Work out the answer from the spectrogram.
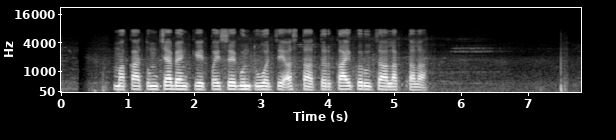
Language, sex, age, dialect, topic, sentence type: Marathi, male, 18-24, Southern Konkan, banking, question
